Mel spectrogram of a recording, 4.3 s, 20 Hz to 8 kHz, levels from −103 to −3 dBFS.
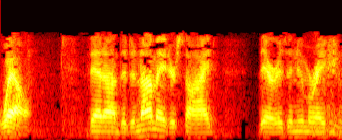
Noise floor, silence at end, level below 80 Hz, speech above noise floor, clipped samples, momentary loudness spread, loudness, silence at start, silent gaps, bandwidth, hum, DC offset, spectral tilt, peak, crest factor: -49 dBFS; 0 s; -72 dBFS; 29 dB; under 0.1%; 9 LU; -20 LUFS; 0 s; none; 4.1 kHz; none; under 0.1%; -8.5 dB/octave; -2 dBFS; 20 dB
